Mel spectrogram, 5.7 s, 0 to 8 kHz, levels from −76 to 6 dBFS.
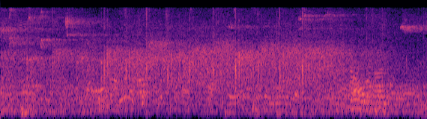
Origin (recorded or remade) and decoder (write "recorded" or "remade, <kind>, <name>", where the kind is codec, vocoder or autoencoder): recorded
